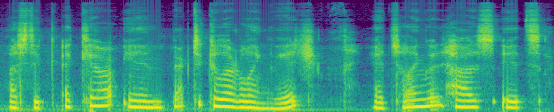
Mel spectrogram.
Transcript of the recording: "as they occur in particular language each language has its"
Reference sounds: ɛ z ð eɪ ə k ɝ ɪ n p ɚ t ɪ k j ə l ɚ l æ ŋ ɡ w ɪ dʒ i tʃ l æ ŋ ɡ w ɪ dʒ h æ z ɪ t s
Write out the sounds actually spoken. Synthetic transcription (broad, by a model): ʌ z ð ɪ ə k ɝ ɪ n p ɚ t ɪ k j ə l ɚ l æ ŋ ɡ w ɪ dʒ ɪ s l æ ŋ ɡ w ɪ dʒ h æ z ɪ t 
